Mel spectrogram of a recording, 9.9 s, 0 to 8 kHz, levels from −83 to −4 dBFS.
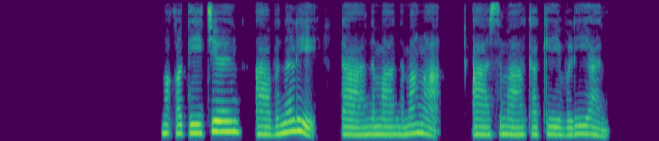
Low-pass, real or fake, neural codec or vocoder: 7.2 kHz; real; none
